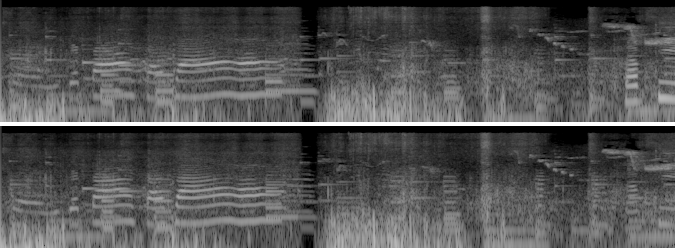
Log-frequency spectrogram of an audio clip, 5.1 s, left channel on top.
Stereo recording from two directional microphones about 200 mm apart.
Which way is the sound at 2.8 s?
Centre (ahead or behind).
